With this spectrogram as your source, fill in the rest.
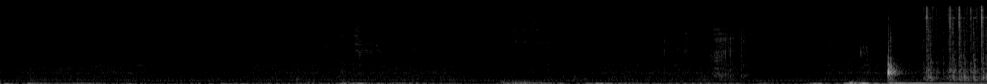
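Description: Hands slide small tools in and out of a leather pouch.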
